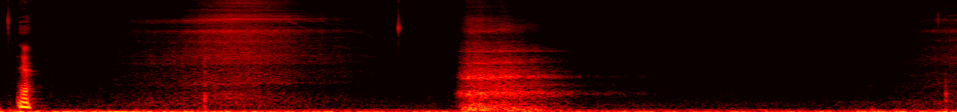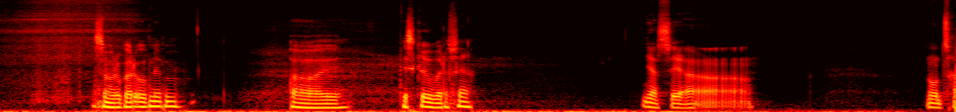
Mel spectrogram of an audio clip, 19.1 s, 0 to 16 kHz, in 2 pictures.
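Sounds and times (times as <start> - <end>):
speech: 0.2 - 0.4, 10.6 - 11.6, 12.5 - 14.4, 16.0 - 17.2, 18.8 - 19.1
slow deep breaths: 1.0 - 6.7, 8.5 - 15.5, 16.5 - 18.8.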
